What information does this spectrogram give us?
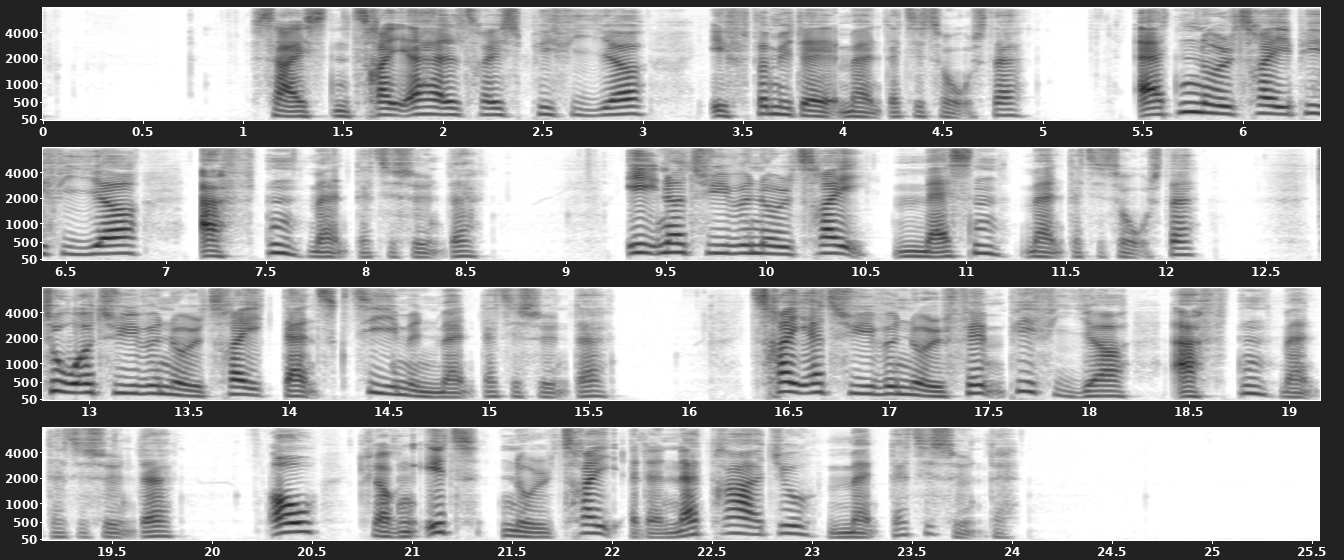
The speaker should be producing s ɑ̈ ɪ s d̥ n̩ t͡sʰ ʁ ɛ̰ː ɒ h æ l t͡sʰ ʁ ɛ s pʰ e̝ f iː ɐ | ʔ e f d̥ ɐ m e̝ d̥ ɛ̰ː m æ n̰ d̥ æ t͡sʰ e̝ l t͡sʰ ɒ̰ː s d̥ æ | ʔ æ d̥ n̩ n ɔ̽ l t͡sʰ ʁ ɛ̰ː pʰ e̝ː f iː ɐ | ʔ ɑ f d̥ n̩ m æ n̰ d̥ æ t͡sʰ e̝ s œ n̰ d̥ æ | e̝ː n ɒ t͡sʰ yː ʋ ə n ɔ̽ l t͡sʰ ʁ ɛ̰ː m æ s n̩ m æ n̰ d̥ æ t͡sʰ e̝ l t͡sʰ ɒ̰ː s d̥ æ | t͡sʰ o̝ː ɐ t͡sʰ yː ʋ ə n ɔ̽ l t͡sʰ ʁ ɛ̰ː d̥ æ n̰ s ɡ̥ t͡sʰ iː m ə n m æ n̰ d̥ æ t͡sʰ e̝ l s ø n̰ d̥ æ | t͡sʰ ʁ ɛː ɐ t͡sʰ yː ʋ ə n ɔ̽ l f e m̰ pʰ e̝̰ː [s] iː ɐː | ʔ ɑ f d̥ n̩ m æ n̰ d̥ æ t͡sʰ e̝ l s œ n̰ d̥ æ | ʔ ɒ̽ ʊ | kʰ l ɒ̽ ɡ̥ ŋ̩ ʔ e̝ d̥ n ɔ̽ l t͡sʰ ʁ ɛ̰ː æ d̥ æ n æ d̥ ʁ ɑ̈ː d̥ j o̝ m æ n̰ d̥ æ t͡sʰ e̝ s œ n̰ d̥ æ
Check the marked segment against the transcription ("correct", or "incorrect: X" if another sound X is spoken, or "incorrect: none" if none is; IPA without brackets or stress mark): incorrect: f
